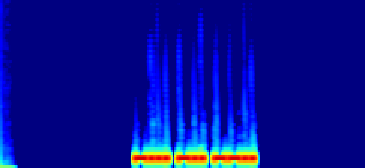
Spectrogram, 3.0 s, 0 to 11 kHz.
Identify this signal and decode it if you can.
Morse code, heard as a keyed tone, about 40 wpm, 700 Hz. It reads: BDZ
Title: USA Call Sign Postfixes - 3 Letters 40wpm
